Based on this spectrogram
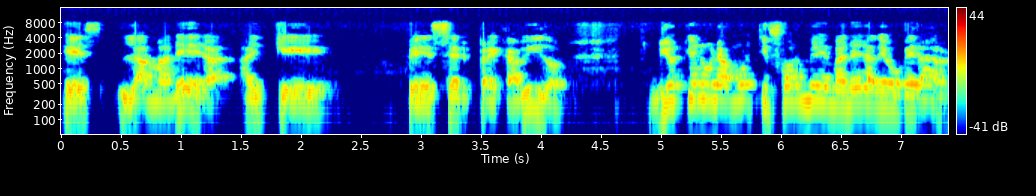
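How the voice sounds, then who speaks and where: A man speaks at a very slow pace with very even loudness. His high pitch moves in very wide swings. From southern Chile, mining region. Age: 70s. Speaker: pastor. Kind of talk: sermon. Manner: halting.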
